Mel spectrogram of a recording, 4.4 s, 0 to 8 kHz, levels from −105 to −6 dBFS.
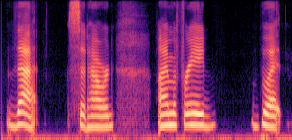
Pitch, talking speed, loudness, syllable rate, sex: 205 Hz, 80 wpm, -18 LUFS, 3.7 syllables/s, female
